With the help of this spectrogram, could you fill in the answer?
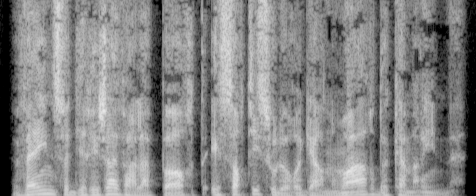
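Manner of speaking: ordinary delivery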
